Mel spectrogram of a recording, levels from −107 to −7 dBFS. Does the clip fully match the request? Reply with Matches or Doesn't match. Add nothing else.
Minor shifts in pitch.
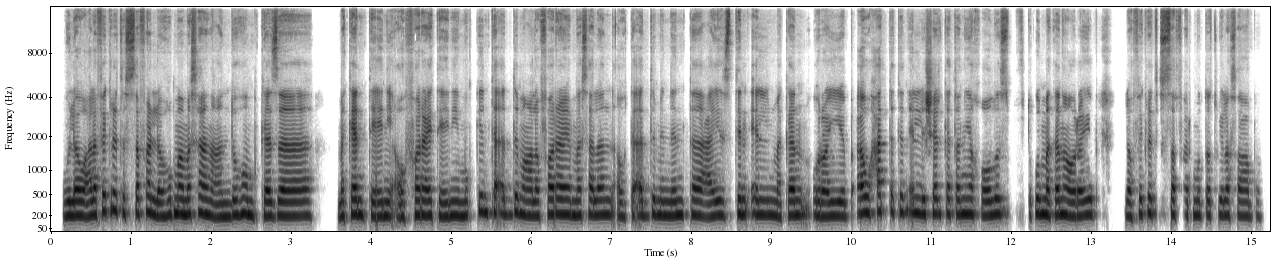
Matches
